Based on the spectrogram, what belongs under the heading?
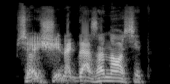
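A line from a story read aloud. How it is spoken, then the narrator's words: Slightly embarrassed mumble, foreman. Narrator (Russian): слегка смущенно пробурчал бригадир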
